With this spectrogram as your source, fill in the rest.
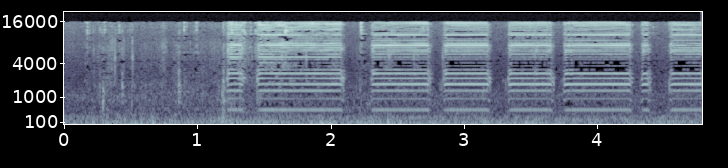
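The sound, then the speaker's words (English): A car horn honks repeatedly in short bursts over a steady low engine rumble, loud, starting about a second in and continuing to the end. “Yep, that means beep beep. Get out of the way.”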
